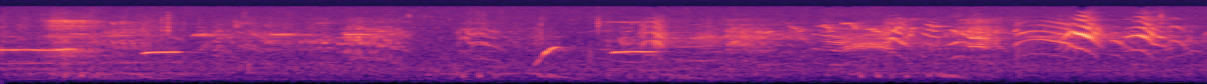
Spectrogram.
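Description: Birds calling: a few clear whistled notes, some rising, then a run of quick high chirps in the second half.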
